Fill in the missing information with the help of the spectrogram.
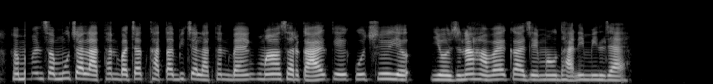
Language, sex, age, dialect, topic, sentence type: Chhattisgarhi, female, 25-30, Western/Budati/Khatahi, banking, question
